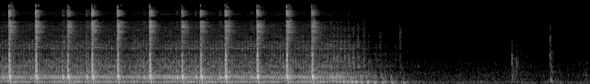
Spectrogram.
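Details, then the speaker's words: Freshly race-rebuilt 500cc two-stroke CR500 engine in street-legal KTM chassis, stone cold, choke pulled, kick-started without compression release: sharp, even pops about three a second fading to silence as it winds down; healthy cold start. "you want to see me start this thing and you want to you want to see me do it relatively easily on a stone cold engine"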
